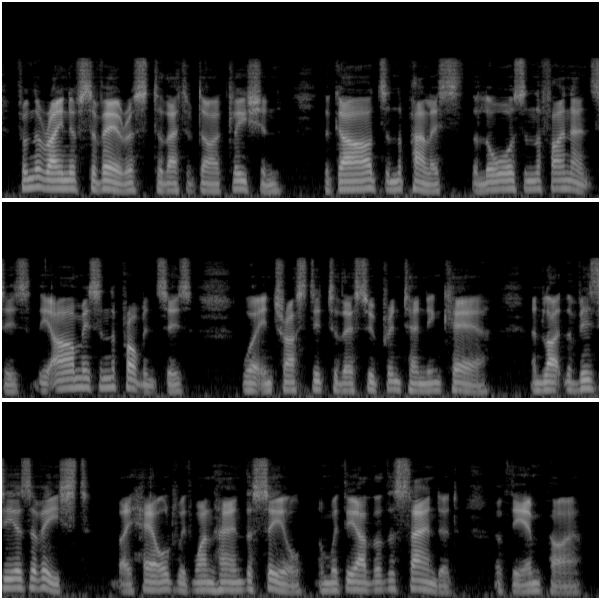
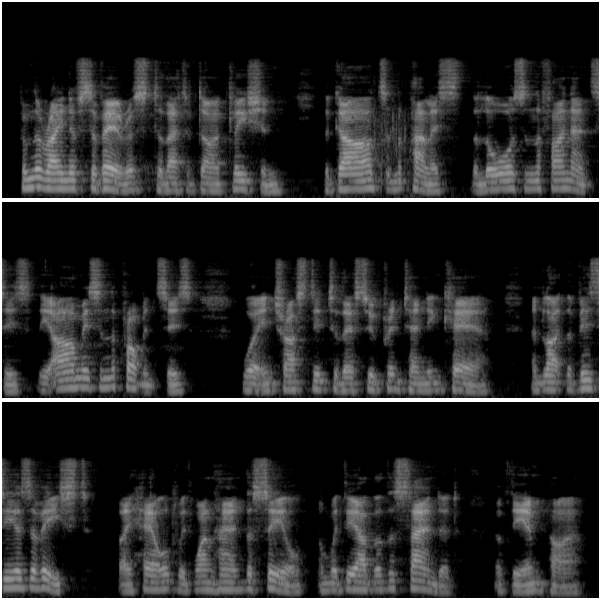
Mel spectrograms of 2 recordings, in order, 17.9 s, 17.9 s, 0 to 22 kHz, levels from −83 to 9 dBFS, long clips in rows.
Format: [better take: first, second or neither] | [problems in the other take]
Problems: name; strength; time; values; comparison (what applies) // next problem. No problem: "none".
first | noise reduction (neural mask model DeepFilterNet 3)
